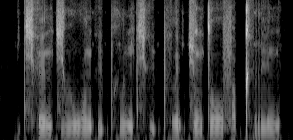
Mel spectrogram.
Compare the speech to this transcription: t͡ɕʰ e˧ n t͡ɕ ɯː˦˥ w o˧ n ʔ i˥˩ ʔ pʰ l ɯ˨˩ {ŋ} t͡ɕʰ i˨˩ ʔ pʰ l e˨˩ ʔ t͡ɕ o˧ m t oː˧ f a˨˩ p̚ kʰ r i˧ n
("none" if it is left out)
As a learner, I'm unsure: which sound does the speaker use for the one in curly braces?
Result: ŋ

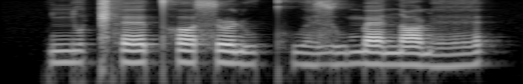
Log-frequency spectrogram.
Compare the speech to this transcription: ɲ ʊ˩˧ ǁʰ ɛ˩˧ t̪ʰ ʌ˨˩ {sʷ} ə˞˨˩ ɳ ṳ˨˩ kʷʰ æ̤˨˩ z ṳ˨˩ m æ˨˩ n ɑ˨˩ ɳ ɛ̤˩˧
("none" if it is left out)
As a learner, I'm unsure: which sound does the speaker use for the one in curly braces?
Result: s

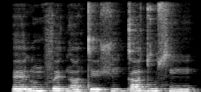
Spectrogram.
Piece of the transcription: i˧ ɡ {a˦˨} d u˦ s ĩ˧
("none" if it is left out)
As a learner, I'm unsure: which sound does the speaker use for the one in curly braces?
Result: a˦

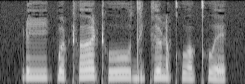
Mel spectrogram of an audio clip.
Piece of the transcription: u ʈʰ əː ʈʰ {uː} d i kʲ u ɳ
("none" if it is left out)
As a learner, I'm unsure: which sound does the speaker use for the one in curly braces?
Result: uː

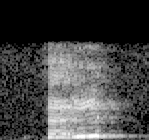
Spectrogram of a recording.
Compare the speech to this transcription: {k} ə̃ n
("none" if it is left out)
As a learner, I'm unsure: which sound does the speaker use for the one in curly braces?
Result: k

